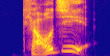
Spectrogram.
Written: 调剂

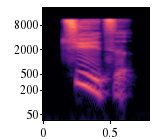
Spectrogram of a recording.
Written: ju4 zi5

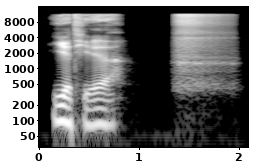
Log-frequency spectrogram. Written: 液体

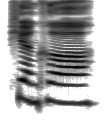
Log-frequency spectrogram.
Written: 片刻

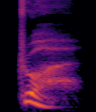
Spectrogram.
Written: 拽

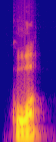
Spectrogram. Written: guo2

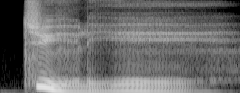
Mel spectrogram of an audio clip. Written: ju4 li2

